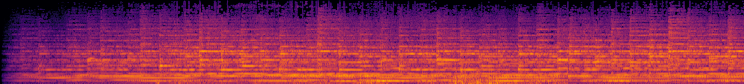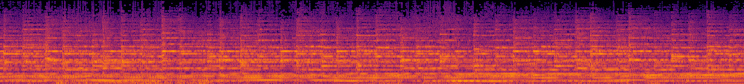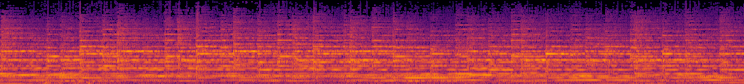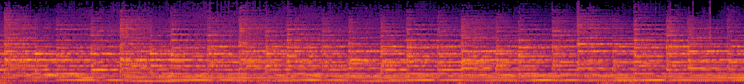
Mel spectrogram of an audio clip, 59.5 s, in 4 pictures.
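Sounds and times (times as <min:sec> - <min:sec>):
bells ringing: 0:00.2 - 0:59.5.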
